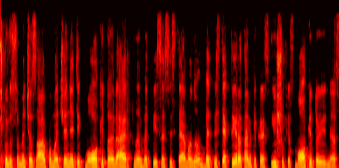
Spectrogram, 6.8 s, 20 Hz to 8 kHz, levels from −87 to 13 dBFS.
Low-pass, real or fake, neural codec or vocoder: 7.2 kHz; fake; codec, 16 kHz, 8 kbps, FreqCodec, larger model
